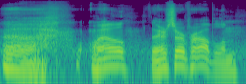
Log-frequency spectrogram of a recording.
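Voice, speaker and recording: A man's voice: medium pitch, slow, a little hiss or hum, natural voice. A man playing a wary, casual thief in a fantasy audio drama, speaking in terse lines. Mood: impatient.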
